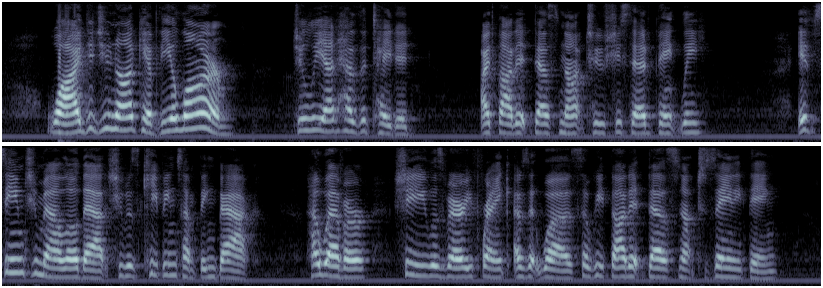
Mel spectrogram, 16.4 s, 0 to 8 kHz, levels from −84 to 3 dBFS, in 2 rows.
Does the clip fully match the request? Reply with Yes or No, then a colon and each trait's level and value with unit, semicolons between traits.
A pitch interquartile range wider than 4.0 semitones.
No: average, 3.6 semitones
